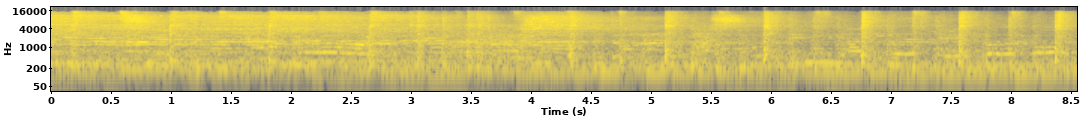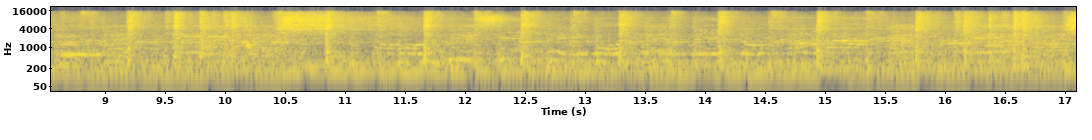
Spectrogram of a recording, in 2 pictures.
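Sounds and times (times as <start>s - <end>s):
live rock band playing: 0.0s - 17.0s
man singing: 0.0s - 17.0s.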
